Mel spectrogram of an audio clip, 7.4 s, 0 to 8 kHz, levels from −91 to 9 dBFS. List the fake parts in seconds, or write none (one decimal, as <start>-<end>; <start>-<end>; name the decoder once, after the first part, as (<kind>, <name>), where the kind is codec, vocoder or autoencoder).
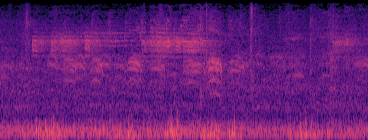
0.0-2.2 (vocoder, Vocos); 3.0-3.7; 5.8-7.4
